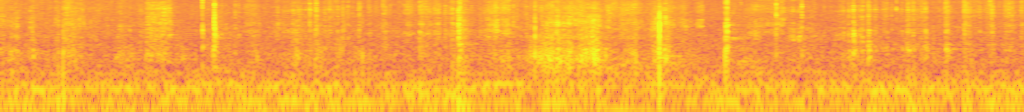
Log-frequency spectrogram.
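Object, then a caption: Bar of soap cut with a blade. A utility blade cuts and scrapes flakes from a solid, dry, cream-white bar of soap, producing crisp, crinkly scraping with scattered sharp, bright clicks and crackles. A steady low rumble sits beneath the quick, dry cuts throughout.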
